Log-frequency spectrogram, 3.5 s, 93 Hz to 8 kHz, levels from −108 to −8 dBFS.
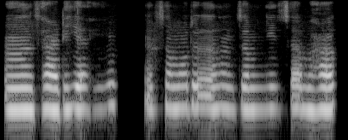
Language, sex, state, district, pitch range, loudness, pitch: Marathi, female, Maharashtra, Sindhudurg, 245-255 Hz, -35 LUFS, 250 Hz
